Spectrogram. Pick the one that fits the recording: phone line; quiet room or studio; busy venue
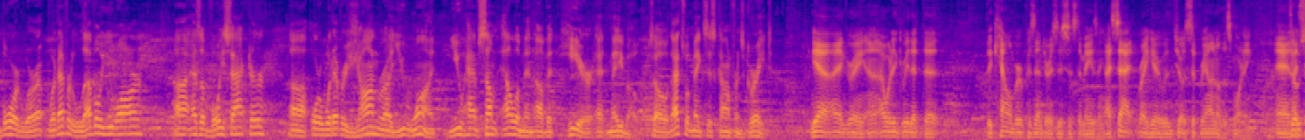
busy venue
